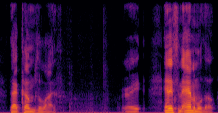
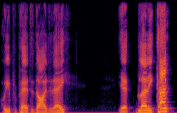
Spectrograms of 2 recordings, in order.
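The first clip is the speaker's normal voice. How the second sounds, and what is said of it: Put-on Australian accent. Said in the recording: “Has an Australian accent. Has an Australian accent.”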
